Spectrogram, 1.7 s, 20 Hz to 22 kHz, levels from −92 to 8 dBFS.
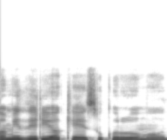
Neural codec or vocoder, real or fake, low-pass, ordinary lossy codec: codec, 24 kHz, 3.1 kbps, DualCodec; fake; none; none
